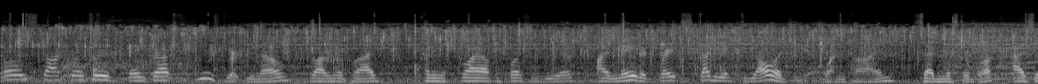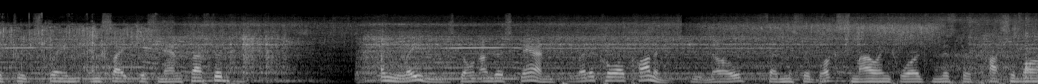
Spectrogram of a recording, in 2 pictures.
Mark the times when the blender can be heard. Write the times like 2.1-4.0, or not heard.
0.0-20.7.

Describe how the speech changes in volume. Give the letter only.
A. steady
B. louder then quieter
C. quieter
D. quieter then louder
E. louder
A.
